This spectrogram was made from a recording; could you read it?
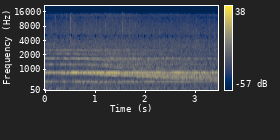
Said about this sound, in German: Meine Familie und mich hat es aufgeschreckt, das Sirenengeheul. Es alarmierte die Nachbarschaft, unser Viertel, ja die ganze Stadt. Hamburg hielt am Sonntagabend den Atem an. Was war das? Klingt so ein Fliegeralarm?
